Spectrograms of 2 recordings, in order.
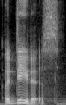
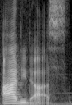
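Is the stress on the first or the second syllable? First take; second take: second; first. First: The stress falls on the second syllable. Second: The stress falls on the first syllable. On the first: This is the American pronunciation. "A little emphasis on that second syllable" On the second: This is the European pronunciation. "moving the emphasis to the first syllable"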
